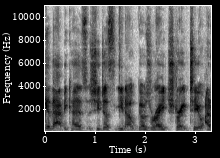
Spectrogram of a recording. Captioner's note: snaps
